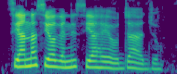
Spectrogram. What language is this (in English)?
Kikuyu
